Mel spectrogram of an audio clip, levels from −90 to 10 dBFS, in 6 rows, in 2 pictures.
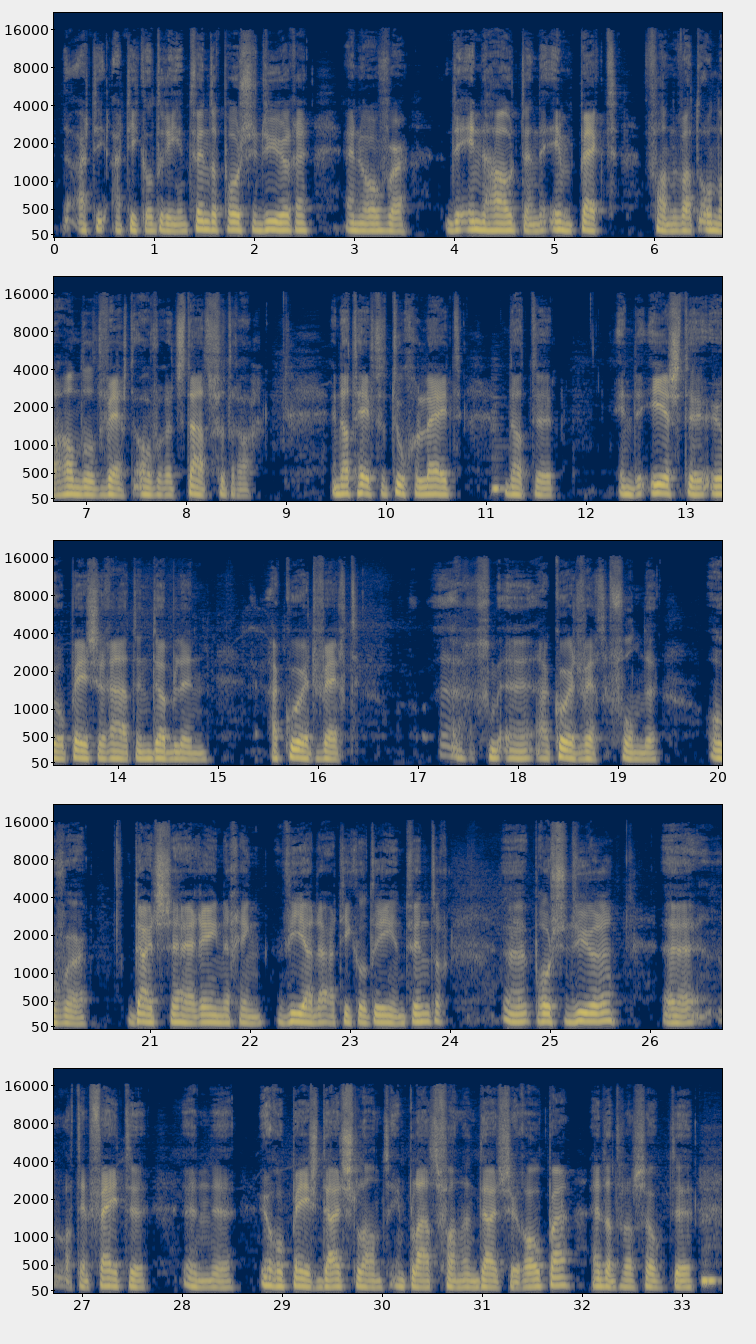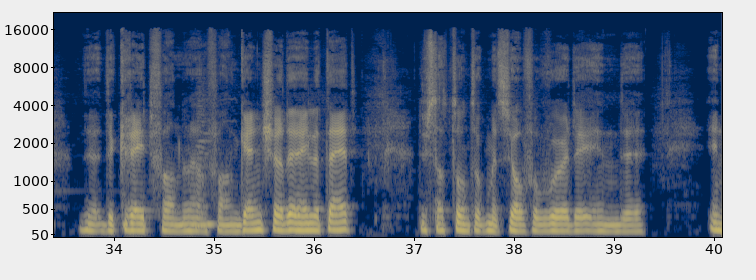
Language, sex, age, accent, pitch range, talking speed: Dutch, male, 60-79, Dutch, 120-135 Hz, 125 wpm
